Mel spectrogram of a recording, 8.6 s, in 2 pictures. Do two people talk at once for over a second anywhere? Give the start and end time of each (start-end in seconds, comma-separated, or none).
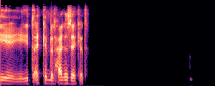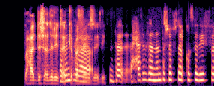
none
